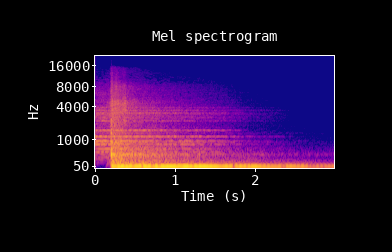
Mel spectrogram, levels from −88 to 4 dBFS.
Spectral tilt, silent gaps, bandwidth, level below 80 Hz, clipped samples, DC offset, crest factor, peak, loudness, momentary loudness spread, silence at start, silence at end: -6.5 dB/octave; none; 8.2 kHz; -10 dBFS; under 0.1%; under 0.1%; 10 dB; 0 dBFS; -14 LUFS; 15 LU; 0 s; 0 s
